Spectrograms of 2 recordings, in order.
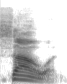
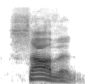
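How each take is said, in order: First: It is said in the Irish Gaelic way. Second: It is said like 'Savin', with a v. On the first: "it's Irish Gaelic, so it's" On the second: "in some rare areas of Ireland, it's pronounced"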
